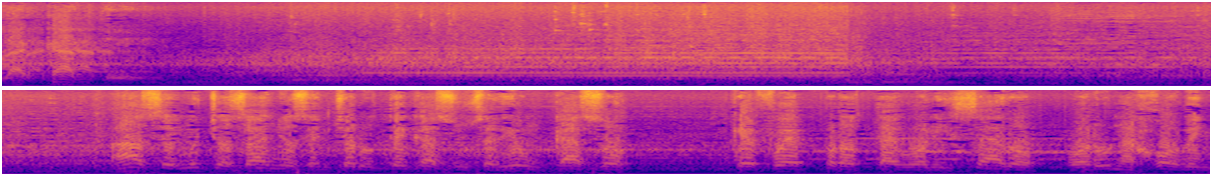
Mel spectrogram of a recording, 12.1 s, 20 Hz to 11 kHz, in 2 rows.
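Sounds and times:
steady hissing noise: 0.0s - 12.0s.

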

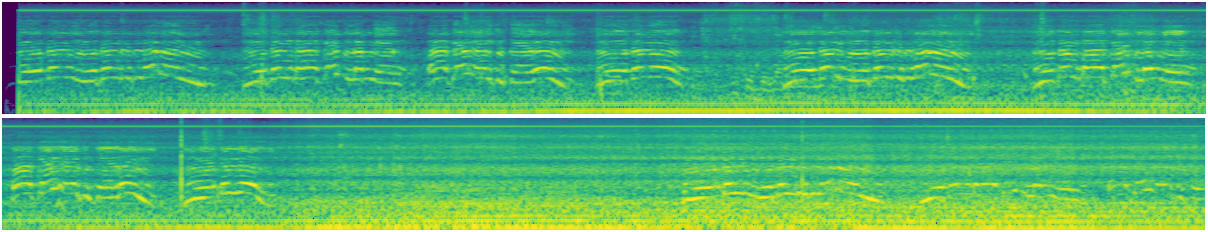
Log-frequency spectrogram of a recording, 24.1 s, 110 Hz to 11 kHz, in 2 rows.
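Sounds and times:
boat engine running: 0.0s - 24.0s.

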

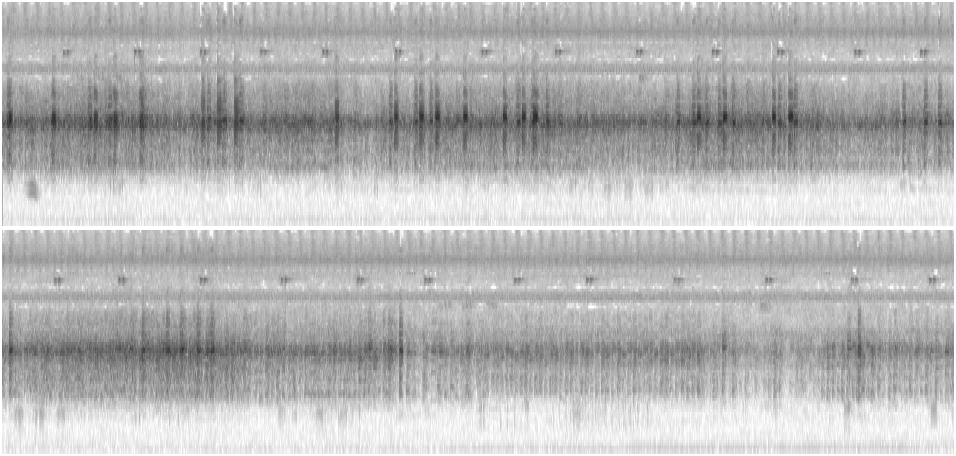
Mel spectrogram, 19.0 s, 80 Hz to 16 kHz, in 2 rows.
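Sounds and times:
frogs croaking: 0.0s - 19.0s
rapid pulsed frog croaks: 0.0s - 19.0s.

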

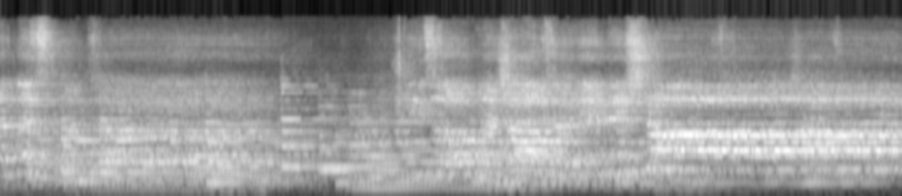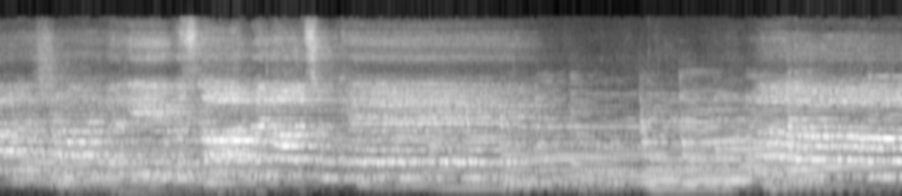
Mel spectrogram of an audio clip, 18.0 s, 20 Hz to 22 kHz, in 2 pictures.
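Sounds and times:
women's choir singing: 0.0s - 15.1s, 16.2s - 18.0s
piano accompaniment: 0.0s - 18.0s.

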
